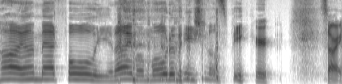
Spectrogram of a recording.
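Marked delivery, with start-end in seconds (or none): 0.0-3.7 slow, loud, high-pitched bellowing. Quoting a motivational speaker character: Matt Foley impression. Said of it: "his name is M-, Matt Foley".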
